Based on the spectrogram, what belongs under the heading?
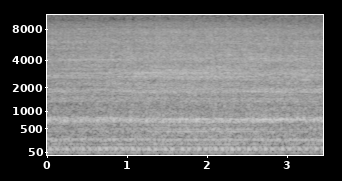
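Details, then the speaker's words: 2021 Silverado V8 (electric power steering) idling: a thin steady whine from the engine that rises with revs. An alternator load test did not change it, so a worn idler pulley bearing is blamed; the idler pulley and serpentine belt get replaced. "It does sound like it's coming from the engine. It does get higher or faster of a whine when you rev the engine"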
